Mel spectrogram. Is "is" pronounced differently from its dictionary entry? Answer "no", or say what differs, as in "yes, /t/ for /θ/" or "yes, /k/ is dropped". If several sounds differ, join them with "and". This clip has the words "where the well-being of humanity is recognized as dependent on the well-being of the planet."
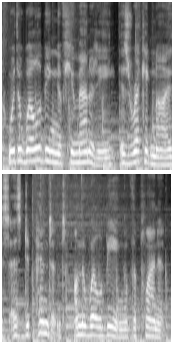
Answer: no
